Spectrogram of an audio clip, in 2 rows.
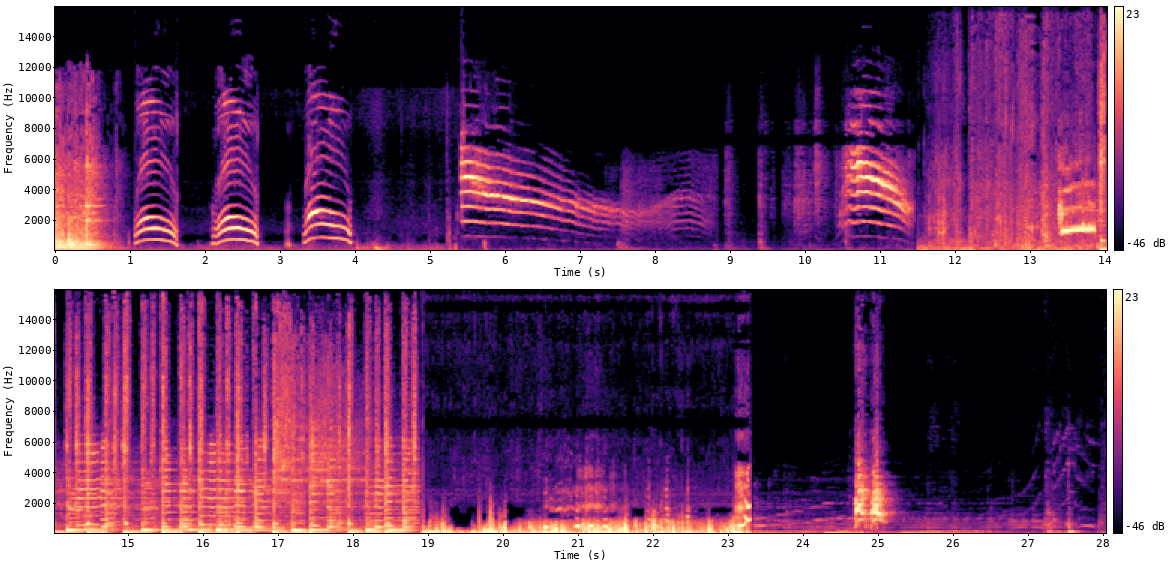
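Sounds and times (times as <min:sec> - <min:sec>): cat meowing: 0:01.0 - 0:04.0, 0:05.4 - 0:08.9, 0:10.4 - 0:11.5.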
